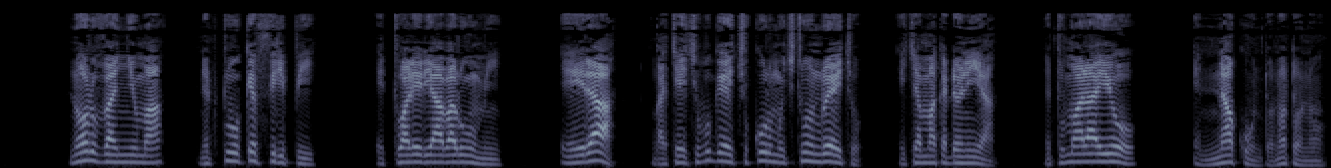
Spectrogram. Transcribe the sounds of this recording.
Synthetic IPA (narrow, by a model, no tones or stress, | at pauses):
no̞luvaɲːuma | netu̥tuːke̞filipi | etːwaːle̞ɾjaːβaluːmi | e̞ɾa | ŋɡace̞ːciβuɡe̞ːcikulumuci̥tuːndwe̞ːco̞̰ | ecamːake̞do̞nija̰ | netumalajo̞ | e̞nːakuntono̞to̞̰no̞̰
